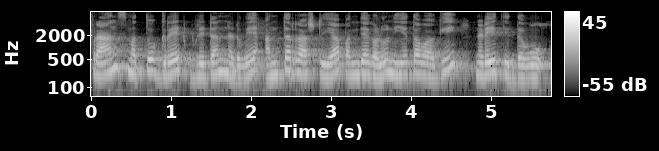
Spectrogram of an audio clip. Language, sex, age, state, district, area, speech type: Kannada, female, 45-60, Karnataka, Chitradurga, urban, read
